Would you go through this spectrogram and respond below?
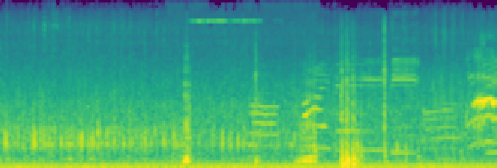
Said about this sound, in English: Shut the fucking cat up.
